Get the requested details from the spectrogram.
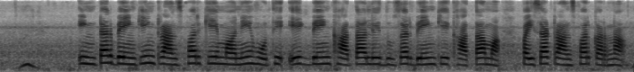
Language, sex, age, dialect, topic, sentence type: Chhattisgarhi, female, 25-30, Western/Budati/Khatahi, banking, statement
